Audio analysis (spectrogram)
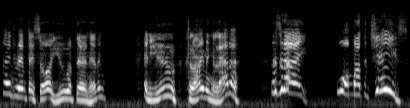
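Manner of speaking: loud, high, mock-grand dream telling; man calling to heaven. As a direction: call up to someone far above. Man tells his dream, calls up.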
